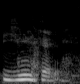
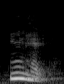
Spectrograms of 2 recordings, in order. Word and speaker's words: Unhei: turned to joey she nodded slowly yes it's pronounced yunke and it means grace mr kim added yoon hey joey said slowly and this time perfectly it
